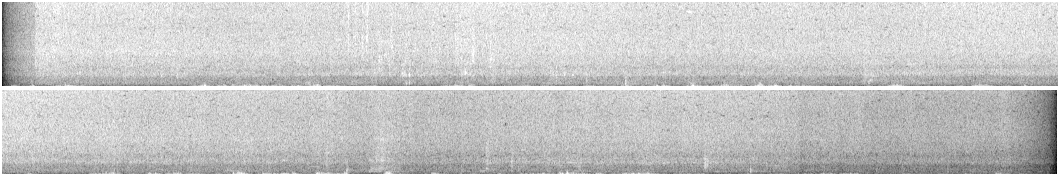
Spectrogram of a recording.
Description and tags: Sound of wind and bamboo trees recorded with my phone.
trees, wind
